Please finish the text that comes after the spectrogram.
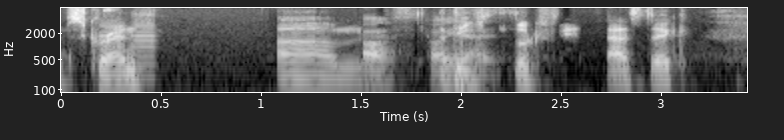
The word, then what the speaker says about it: Skrein: Skren.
